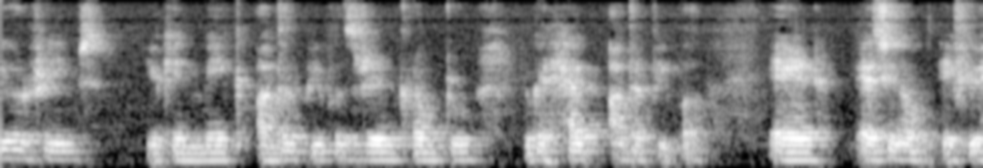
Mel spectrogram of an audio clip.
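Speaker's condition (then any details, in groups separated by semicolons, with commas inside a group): No condition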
